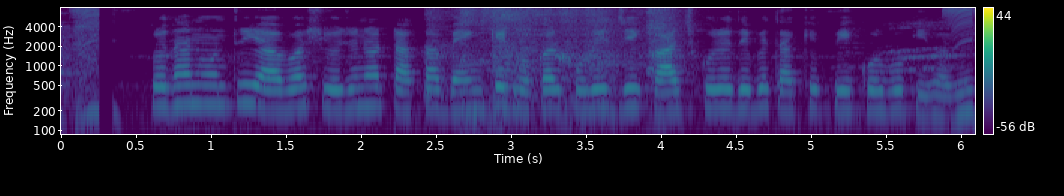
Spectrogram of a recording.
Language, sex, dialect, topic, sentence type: Bengali, female, Standard Colloquial, banking, question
